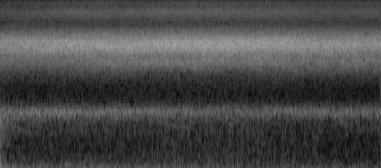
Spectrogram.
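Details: Many cicadas in a tree give a dense, very loud chorus, a steady, high-pitched shrill hiss without any break.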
